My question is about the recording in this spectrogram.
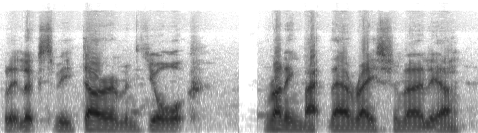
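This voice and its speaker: A man's voice: lowish voice, flat delivery, a little fast, a bit bright, poor audio. A man commentating a live event in an enthusiastic, upbeat way, full of praise and fillers.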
